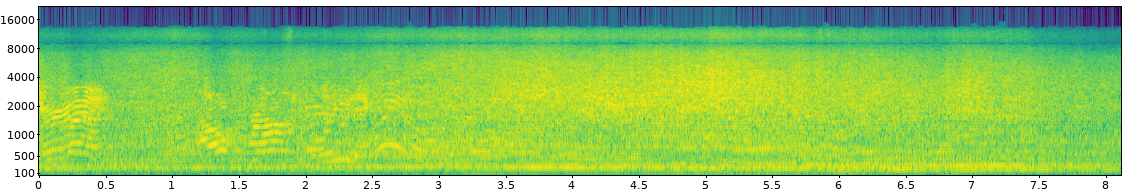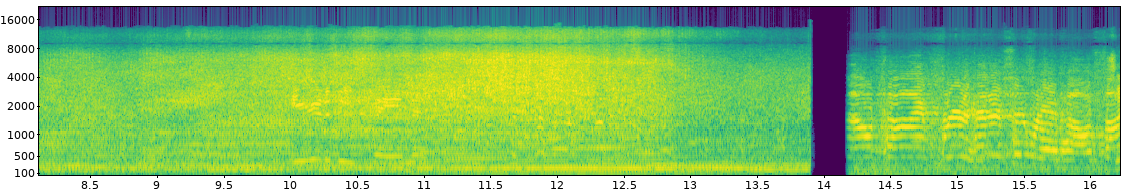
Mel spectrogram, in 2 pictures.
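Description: Dirt-track race cars running laps, a loud, steady engine drone heard from the grandstand with voices over it. It cuts off sharply about fourteen seconds in, and talk follows.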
